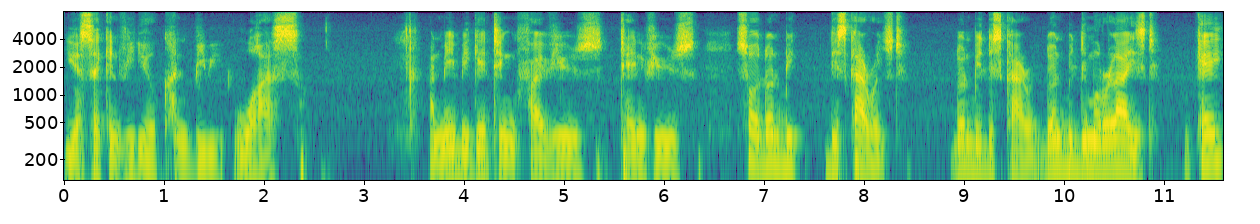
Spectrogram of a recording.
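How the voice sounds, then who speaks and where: With a non-native accent, a man of medium pitch speaks fairly slowly with lively intonation, very even loudness and long, frequent pauses. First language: a non-English mother tongue. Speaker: YouTube growth coach. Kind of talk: motivational talk to camera. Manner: hesitant with fillers and repetitions.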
